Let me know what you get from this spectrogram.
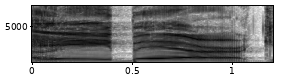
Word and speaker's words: Hebert: Let's talk about this Bobby Herbert guy. – Hebert, give it the French pronunciation. Hebert.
